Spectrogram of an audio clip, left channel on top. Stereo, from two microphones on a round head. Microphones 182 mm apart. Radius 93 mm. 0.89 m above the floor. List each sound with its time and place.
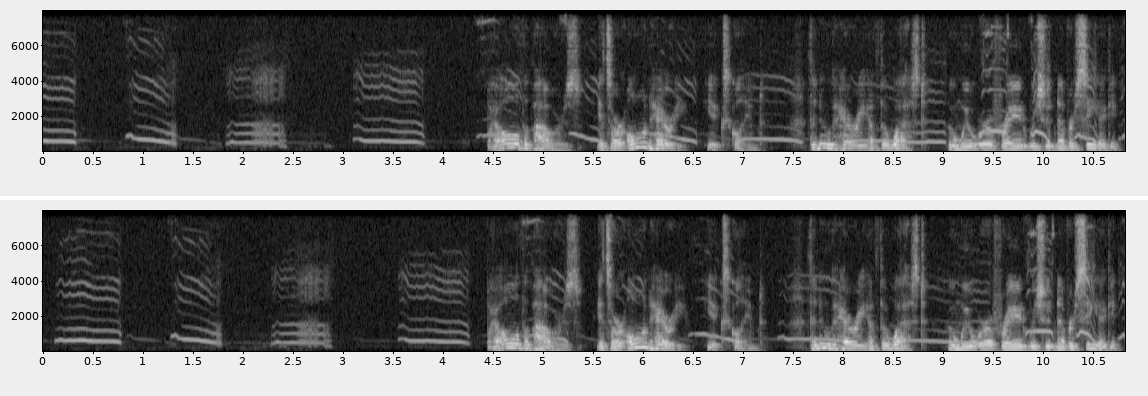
4.5 s a man speaking: 30° right (ahead or behind), 1.0 m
